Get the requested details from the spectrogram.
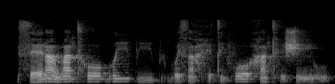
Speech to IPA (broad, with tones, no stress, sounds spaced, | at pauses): s ɛ˨˦ ɾ ã˦˨ w ã˦ tʰ oː˦ ɡʷ iː˦ p iː˨ p i˨ ɡʷ e˨ s ã˨ h ɪ˨ t i˨ f oː˦ h ã˦ tʰ ɪ˨ ʃ ɪ˦˨ ɲ u˦˨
